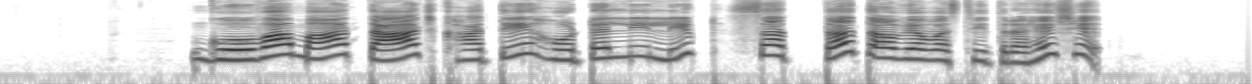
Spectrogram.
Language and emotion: Gujarati, disgusted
